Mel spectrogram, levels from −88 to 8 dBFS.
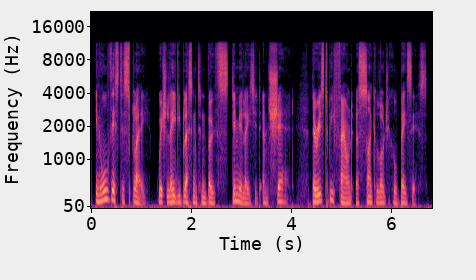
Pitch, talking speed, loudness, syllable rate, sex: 125 Hz, 165 wpm, -19 LUFS, 5.5 syllables/s, male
